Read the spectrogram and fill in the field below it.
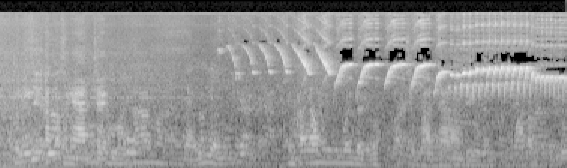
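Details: Canary singing: after a few seconds of low, voice-like background sound, a run of quick, bright, downward-sweeping notes repeats rapidly, then settles into a steady high, buzzy trill.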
